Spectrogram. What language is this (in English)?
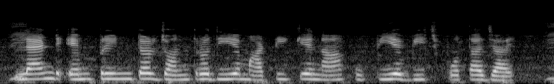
Bangla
